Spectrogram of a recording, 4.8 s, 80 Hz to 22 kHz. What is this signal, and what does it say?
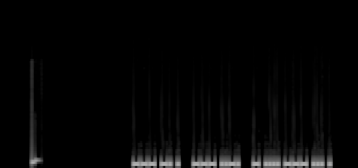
Morse code, heard as a keyed tone, about 44 wpm, 700 Hz. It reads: ONE OF THOSE
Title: Sets of 3 Words 45wpm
